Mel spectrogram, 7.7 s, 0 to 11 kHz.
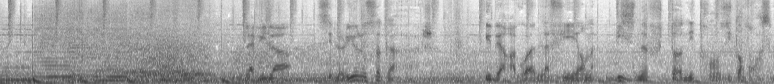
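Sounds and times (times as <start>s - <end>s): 
several car engines roaring as cars speed along a road: 0.2s - 6.1s
speech: 2.9s - 7.7s.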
